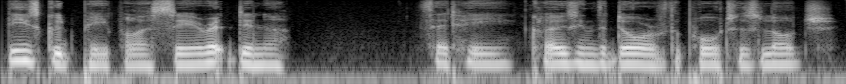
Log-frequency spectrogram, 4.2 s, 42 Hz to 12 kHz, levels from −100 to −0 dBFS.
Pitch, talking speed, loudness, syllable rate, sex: 160 Hz, 240 wpm, -20 LUFS, 6.8 syllables/s, female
